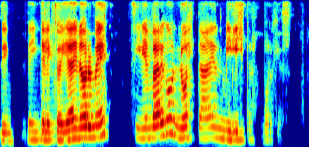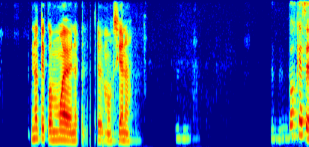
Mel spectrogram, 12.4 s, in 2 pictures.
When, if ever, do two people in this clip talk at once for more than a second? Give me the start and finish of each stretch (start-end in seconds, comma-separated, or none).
none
